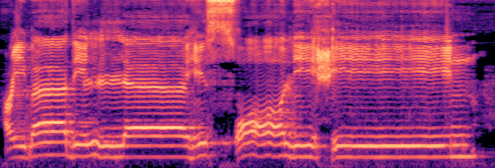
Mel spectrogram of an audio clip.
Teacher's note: اور یہ جو اللہ ہے باریک پڑھا جائے گا کیونکہ دال کے نیچے زیر ہے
